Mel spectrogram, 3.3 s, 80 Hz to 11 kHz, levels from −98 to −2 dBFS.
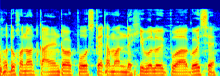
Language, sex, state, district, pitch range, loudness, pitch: Assamese, male, Assam, Sonitpur, 105-115 Hz, -16 LUFS, 110 Hz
